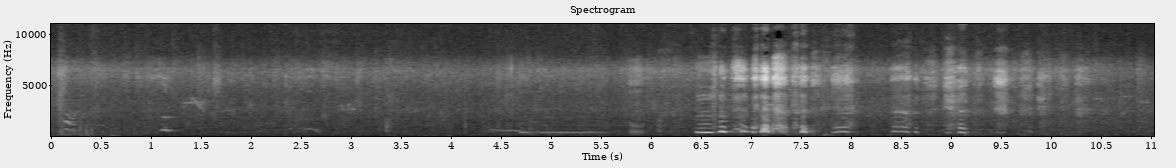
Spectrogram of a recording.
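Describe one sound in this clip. A baby babbles and squeals close by.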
